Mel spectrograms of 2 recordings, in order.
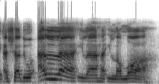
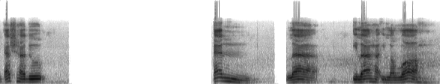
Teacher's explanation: And you know how the noon in Arabic can blend into the lam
